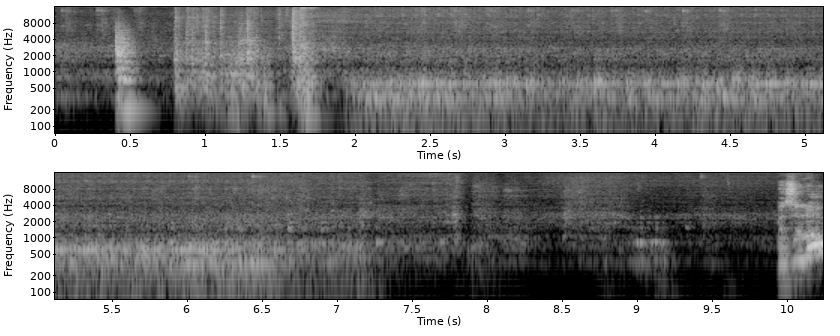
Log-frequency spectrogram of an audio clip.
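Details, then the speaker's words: Toilet tank finishing filling: steady buzzing hum for about five seconds, fading as it shuts off; vibration noise at shut-off that the plumber thinks comes from the fill valve, which he plans to replace. "that noise when it shuts off that vibration noise alright I could probably just change the fill valve I think that's what the problem is"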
